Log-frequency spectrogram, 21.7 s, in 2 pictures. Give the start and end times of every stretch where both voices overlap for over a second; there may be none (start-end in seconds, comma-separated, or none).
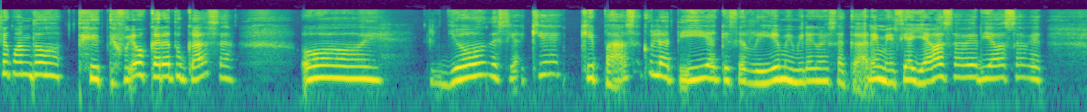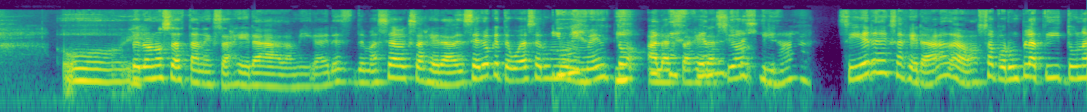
16.4-18.8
